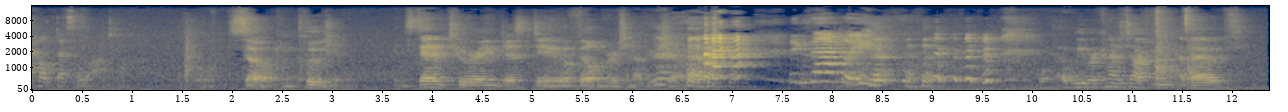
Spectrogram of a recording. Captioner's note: laughter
